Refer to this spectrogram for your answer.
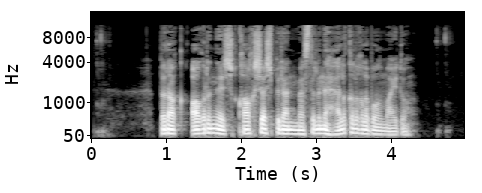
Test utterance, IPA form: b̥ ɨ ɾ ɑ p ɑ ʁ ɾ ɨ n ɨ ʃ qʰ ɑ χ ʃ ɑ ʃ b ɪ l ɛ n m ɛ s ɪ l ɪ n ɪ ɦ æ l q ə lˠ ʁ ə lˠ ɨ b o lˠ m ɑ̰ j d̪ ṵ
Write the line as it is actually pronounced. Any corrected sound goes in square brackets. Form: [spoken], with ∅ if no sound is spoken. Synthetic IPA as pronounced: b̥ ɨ ɾ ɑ [q] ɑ ʁ ɾ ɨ n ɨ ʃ qʰ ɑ χ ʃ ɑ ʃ b ɪ l ɛ n m ɛ s ɪ l ɪ n ɪ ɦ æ l q ə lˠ ʁ ə lˠ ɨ b o lˠ m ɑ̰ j d̪ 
